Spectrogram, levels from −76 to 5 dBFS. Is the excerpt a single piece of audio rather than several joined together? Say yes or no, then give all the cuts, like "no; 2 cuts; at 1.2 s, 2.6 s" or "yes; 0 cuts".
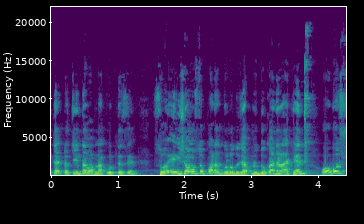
yes; 0 cuts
